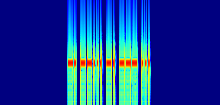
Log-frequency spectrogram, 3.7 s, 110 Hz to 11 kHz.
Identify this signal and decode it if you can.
Morse code, heard as a keyed tone, about 46 wpm, 690 Hz. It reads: N7NOS
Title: USA Call Signs 45wpm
